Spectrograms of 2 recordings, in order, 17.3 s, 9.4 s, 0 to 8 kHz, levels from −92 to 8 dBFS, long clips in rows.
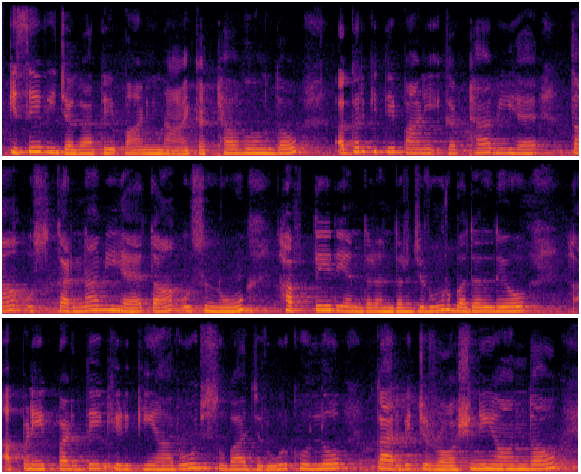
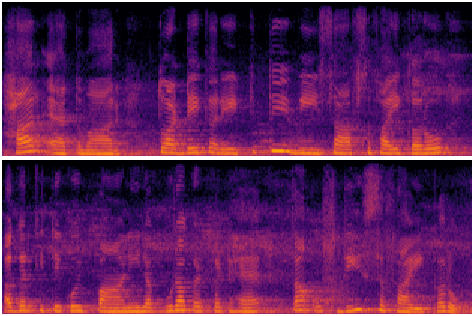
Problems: constant background noise, background conversations at intervals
